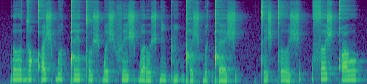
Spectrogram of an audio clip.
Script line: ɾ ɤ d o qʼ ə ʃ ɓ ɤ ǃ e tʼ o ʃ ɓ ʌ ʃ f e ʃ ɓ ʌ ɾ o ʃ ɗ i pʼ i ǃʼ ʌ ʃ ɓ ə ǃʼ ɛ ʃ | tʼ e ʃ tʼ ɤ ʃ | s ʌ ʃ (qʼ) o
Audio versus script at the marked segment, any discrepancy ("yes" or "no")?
no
